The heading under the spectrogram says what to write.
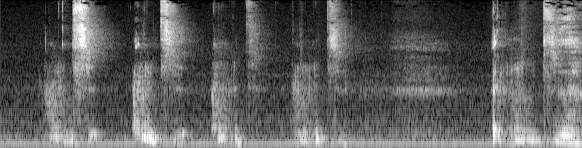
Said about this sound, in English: Good Lord. I ain't really sneezed on this podcast before, but yeah.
